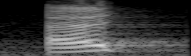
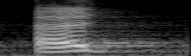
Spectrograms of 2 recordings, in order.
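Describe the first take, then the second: No difference in how they are said.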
